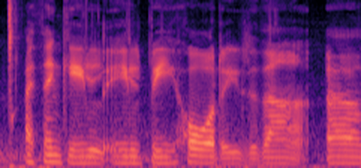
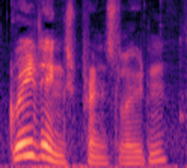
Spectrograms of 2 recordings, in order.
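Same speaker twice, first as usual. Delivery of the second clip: ordinary talk, nothing marked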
